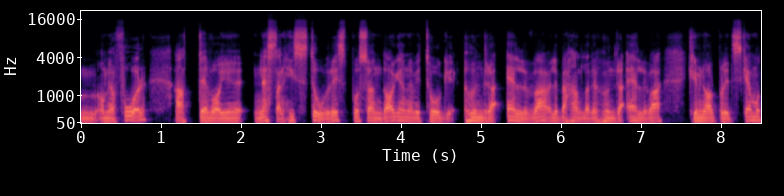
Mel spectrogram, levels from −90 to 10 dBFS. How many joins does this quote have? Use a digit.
0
